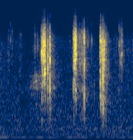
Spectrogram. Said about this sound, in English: okay, so let's start with a with a tarot card. I'll shuffle away here. And it's a brand new deck. It's the uh, Rider Waite Radiant Tarot deck. It's like a mini size, so you can actually hold them and shuffle them like a deck of cards.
